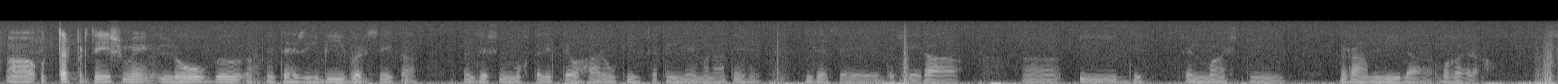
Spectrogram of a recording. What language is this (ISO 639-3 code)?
urd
